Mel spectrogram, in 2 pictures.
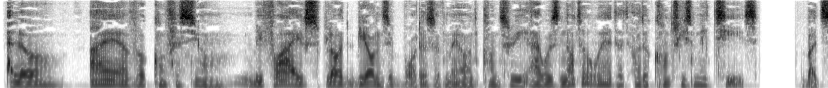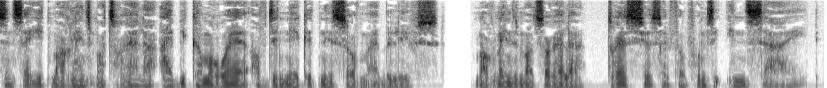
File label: Accent French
